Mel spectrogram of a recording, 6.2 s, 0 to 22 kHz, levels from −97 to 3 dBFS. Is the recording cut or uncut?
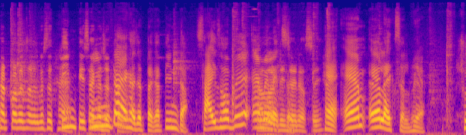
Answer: uncut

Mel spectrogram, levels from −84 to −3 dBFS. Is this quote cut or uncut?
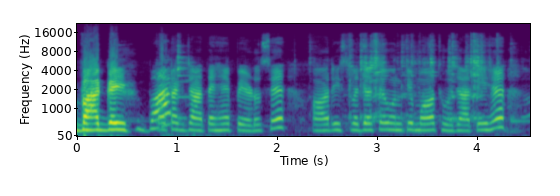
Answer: cut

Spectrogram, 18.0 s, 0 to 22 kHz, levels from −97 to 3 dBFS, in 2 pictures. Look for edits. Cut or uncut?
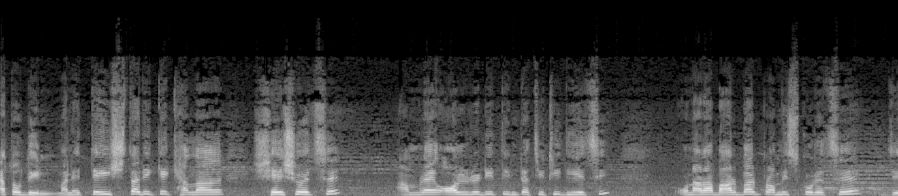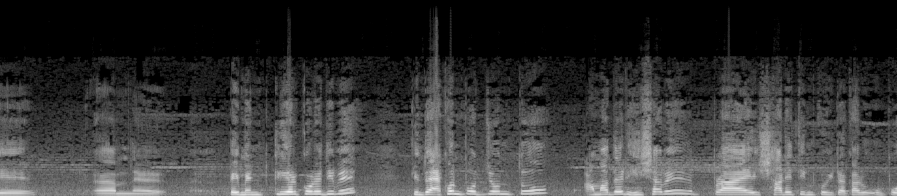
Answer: uncut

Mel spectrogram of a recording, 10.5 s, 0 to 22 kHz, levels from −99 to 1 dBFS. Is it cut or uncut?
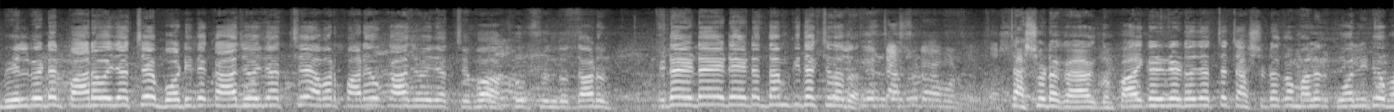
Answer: uncut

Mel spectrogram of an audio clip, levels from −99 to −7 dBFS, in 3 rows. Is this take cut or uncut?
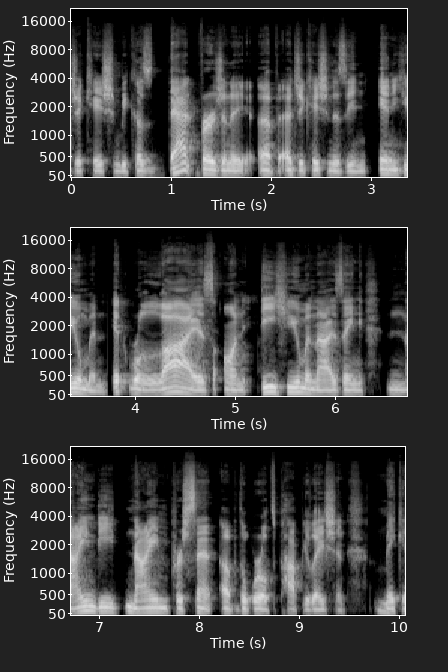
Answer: cut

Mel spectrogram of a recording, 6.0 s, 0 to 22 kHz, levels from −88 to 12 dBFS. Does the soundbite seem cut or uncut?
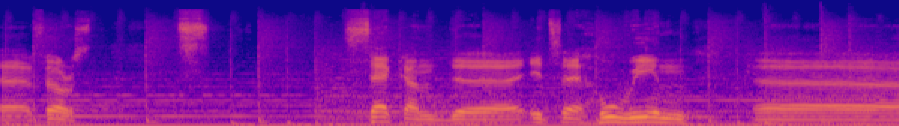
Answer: uncut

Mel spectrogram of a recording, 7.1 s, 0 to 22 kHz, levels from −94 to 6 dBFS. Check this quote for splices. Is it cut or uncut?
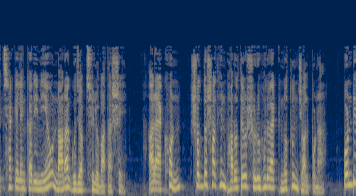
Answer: uncut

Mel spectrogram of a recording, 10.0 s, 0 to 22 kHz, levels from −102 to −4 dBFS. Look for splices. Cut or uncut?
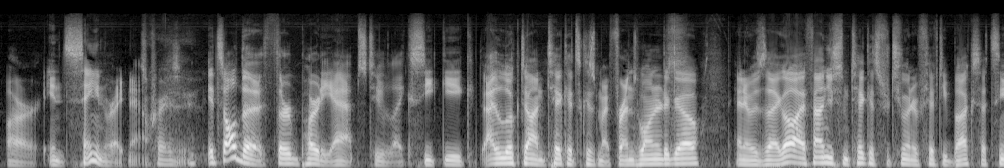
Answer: cut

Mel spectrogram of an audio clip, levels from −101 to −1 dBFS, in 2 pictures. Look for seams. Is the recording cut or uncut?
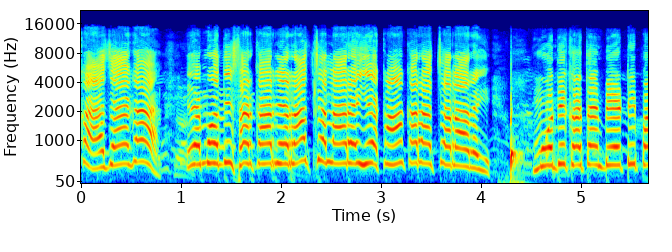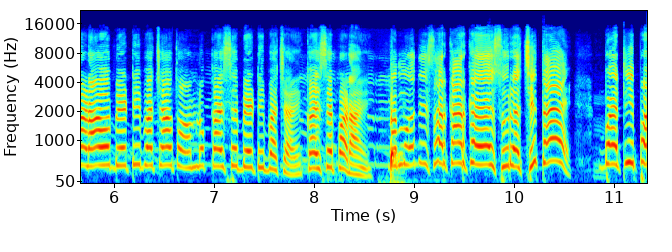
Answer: cut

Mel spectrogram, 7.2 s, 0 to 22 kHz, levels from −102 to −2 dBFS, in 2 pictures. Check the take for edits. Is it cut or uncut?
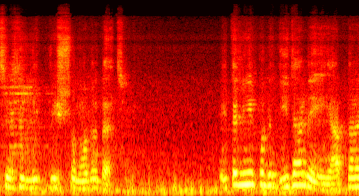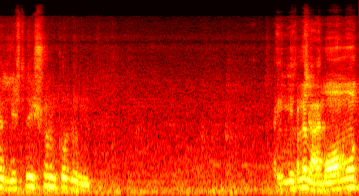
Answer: uncut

